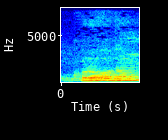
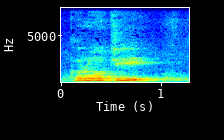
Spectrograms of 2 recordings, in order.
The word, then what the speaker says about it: குரோதி: என்ற விசேஷமான ஒரு வருடம் குரோதம் என்று சொன்னாலே காம குரோத லோப மோக மதமாச்சரியம் அப்படிங்கிற ரீதியில இரண்டாவது ஸ்தானத்துல குரோதம் அப்படிங்கிறது இந்த குரோதம் அப்படின்னாலே விரோத பாவம் குரோதி அப்படிங்கறது சொல்லக்கூடாது குள்ள இக்கு போட்டு குரோத்தி அப்படிங்கறது தான் நம்ம உச்சரிக்கணும் அப்படி ஒரு விசேஷமான இந்த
